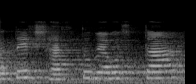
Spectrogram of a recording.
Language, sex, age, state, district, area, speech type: Bengali, female, 30-45, West Bengal, Paschim Bardhaman, urban, spontaneous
